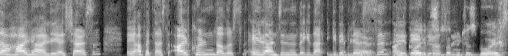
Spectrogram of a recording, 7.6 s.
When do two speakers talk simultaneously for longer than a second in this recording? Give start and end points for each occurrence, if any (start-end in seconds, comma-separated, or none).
5.3-7.0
